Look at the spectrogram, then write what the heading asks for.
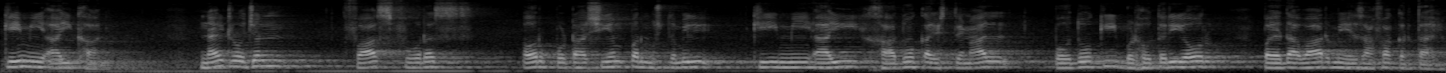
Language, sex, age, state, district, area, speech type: Urdu, male, 18-30, Uttar Pradesh, Siddharthnagar, rural, spontaneous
